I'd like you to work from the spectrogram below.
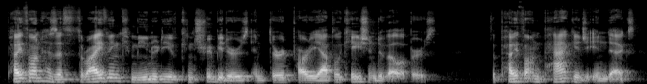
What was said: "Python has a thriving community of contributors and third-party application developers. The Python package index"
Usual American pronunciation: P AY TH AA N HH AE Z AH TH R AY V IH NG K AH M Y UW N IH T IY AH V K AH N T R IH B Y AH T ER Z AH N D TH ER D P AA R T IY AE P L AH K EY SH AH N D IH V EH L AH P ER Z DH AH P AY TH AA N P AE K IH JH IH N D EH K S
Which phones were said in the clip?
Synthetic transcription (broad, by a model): P AY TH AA N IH Z AH TH R AY V IH NG K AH M Y UW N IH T IY AH V K N T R IH B Y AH T ER Z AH N TH ER D P AA R T IY AE P L AH K EY SH AH N D IH V EH L AH P ER Z DH AH P AY TH AA N P AE K IH JH IH N D EH K S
